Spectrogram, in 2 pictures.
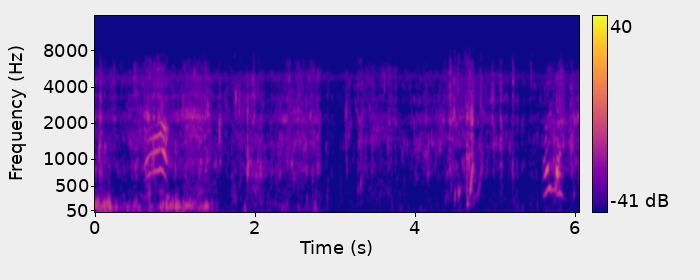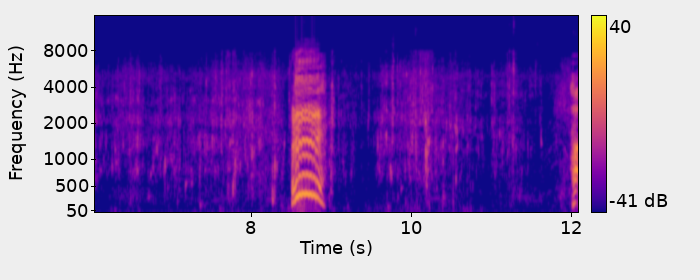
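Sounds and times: mud and water sloshing: 0.0s - 12.0s
loud short voice call: 8.5s - 9.0s.

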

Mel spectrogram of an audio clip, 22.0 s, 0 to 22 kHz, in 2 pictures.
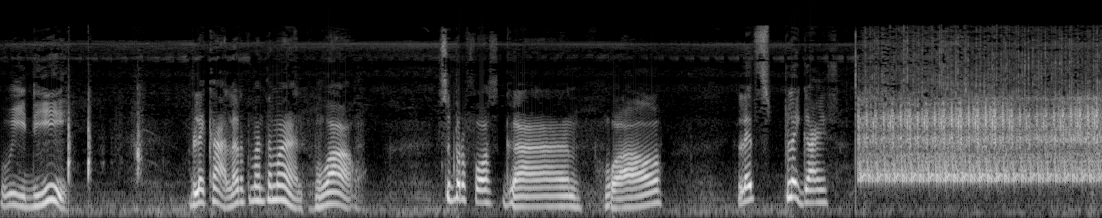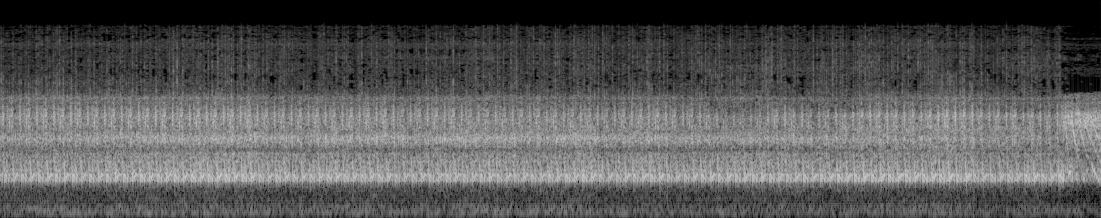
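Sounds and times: toy machine gun rattle: 8.6s - 22.0s.

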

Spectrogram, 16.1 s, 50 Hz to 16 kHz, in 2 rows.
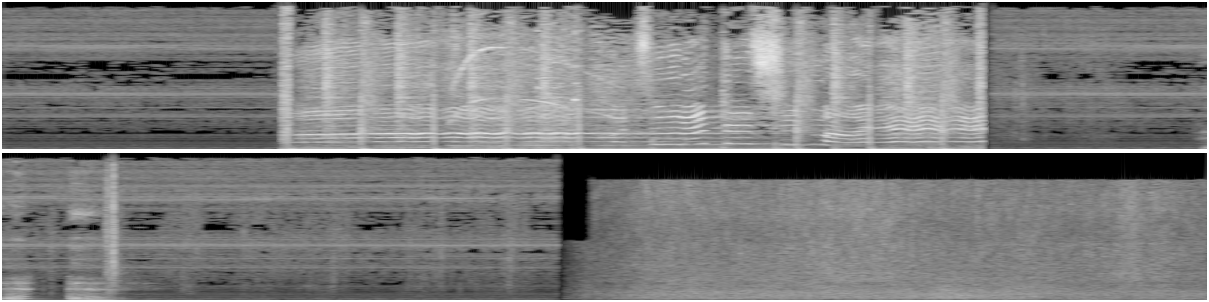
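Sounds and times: steady electrical hum: 0.0s - 1.9s, 5.9s - 11.8s.

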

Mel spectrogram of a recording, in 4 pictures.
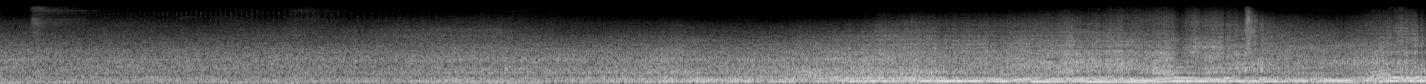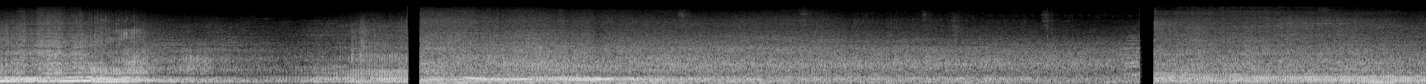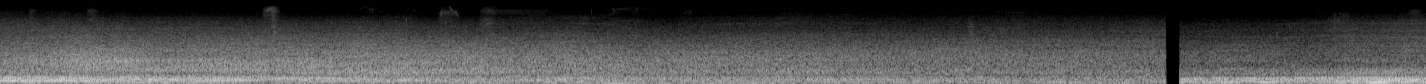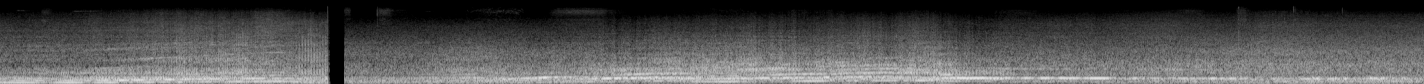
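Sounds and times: sports car engines accelerating: 40.6s - 46.1s, 47.2s - 57.0s.

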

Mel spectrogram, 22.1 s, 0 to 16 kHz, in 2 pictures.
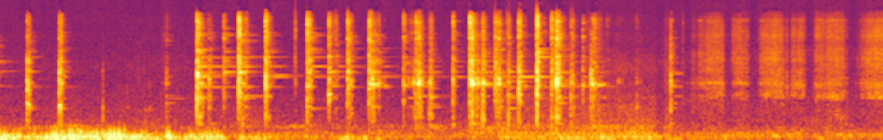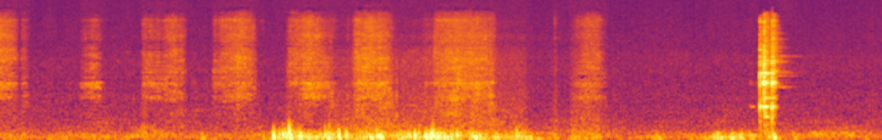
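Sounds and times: metal camping gear clinking: 20.5s - 20.8s.

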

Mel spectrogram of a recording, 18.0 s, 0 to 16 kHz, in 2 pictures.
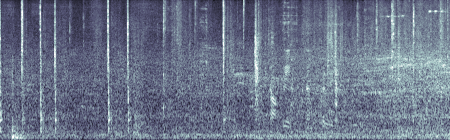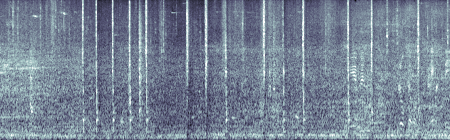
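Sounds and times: traffic engine hum: 0.0s - 18.0s
sharp irregular clicks and knocks: 10.6s - 15.2s
people talking: 15.9s - 18.0s.

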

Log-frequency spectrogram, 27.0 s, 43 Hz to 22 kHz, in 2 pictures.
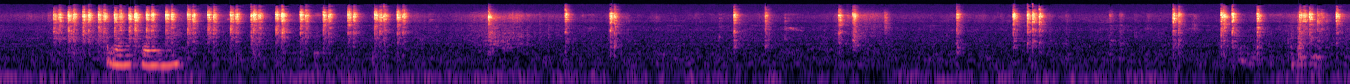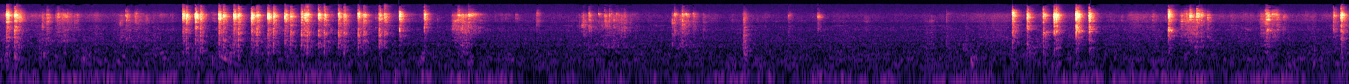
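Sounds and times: wind-up toy clicking: 0.5s - 4.2s, 14.8s - 18.3s, 23.6s - 24.5s.

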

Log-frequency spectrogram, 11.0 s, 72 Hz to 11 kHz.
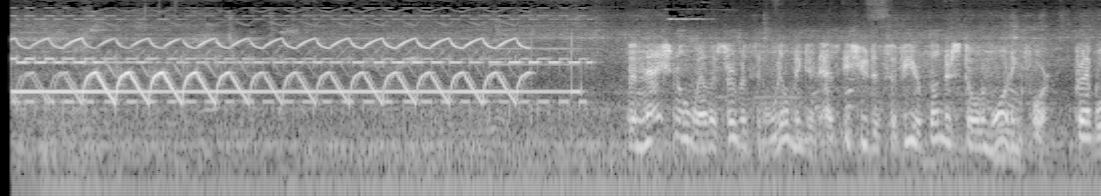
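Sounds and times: steady high alarm tone: 0.1s - 6.0s
warbling siren: 0.1s - 6.0s.

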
